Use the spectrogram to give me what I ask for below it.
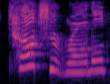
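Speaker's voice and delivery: high, loud urgent shout. Acted. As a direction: yell it as the ball flies. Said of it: "Tom shouted".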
